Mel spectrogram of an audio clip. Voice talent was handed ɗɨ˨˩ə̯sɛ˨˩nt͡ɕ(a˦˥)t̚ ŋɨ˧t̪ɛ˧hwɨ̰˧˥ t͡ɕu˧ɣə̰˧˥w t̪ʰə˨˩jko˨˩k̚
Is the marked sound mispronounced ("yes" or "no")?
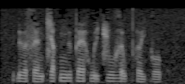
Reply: no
